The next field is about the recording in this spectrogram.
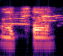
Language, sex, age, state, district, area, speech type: Maithili, male, 18-30, Bihar, Darbhanga, urban, conversation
